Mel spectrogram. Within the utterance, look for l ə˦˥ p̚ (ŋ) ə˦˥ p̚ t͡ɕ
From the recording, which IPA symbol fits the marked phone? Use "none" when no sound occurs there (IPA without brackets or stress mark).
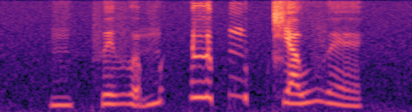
ŋ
